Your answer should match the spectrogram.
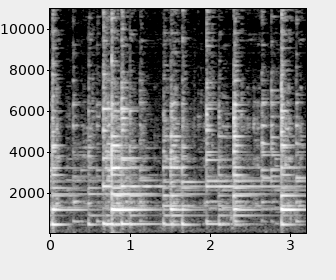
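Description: A cowbell clangs repeatedly in an uneven, lilting rhythm, each metallic strike ringing briefly before the next, fairly loud with no voices.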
